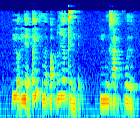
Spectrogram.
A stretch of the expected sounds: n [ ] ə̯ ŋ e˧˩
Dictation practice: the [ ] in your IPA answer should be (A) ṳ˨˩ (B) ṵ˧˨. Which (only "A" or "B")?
B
